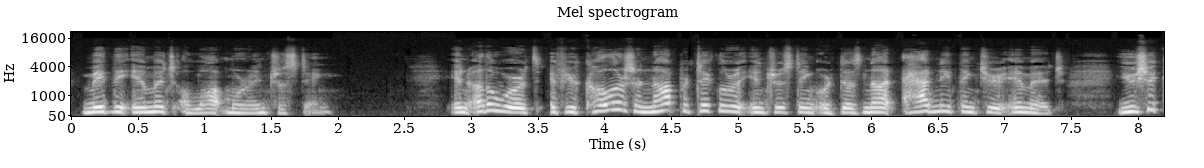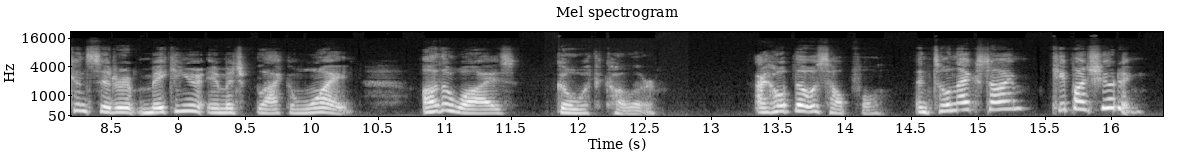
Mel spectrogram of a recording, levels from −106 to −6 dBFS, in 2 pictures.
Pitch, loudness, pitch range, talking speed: 220 Hz, -19 LUFS, 200-260 Hz, 180 wpm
